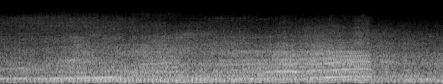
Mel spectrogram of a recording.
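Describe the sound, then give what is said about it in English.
A loud, steady engine roar with rising and shifting harmonic tones from the fastest race car driving fast around a course, holding constant intensity before dropping off near the end. “That was the fastest car, yeah.”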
